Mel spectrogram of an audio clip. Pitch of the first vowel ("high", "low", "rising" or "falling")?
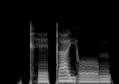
low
